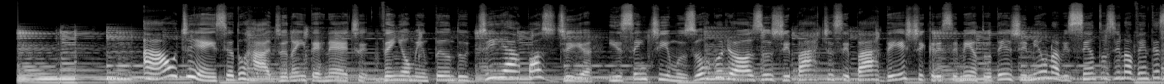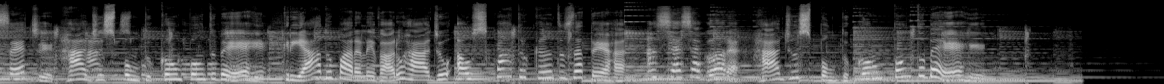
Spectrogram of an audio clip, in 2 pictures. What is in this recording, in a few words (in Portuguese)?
A audiencia do radio na internet FEM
